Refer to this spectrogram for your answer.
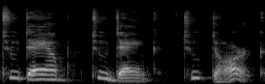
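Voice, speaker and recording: This woman's put-on character voice sounds squeaky and sits fairly high. Her pitch swings very widely. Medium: read story.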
